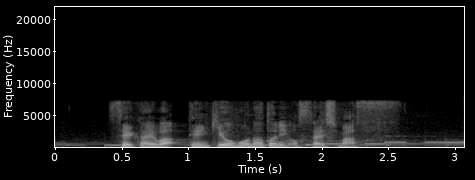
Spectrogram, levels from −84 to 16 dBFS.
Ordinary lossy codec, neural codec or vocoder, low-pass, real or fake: none; none; 7.2 kHz; real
